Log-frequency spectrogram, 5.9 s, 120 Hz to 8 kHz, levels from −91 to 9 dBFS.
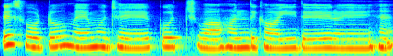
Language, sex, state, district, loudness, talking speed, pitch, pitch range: Hindi, female, Madhya Pradesh, Umaria, -17 LUFS, 100 wpm, 235 Hz, 220-240 Hz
